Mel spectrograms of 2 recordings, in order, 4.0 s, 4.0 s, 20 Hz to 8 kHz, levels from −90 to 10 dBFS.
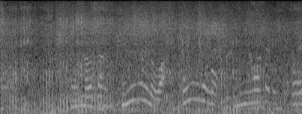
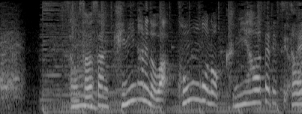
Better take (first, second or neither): second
